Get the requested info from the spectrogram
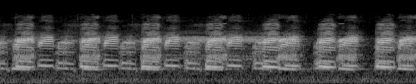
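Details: River frogs croaking in short, nasal, ringing bursts, each a cluster of quick notes, separated by brief gaps in an uneven rhythm.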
